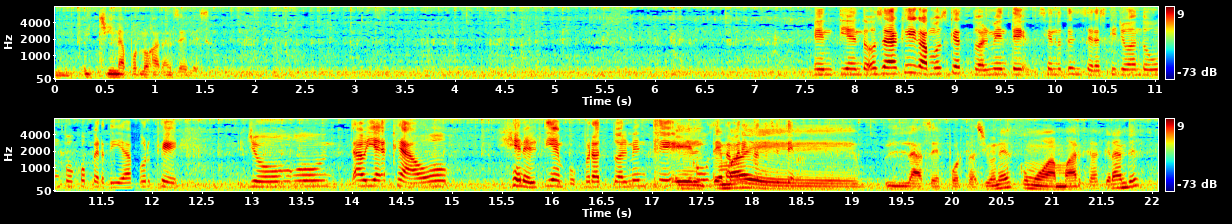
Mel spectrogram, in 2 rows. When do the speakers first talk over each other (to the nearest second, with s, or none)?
17 s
